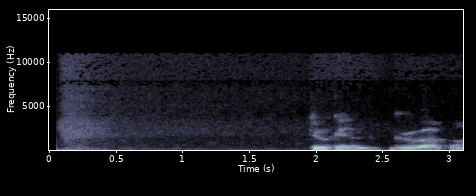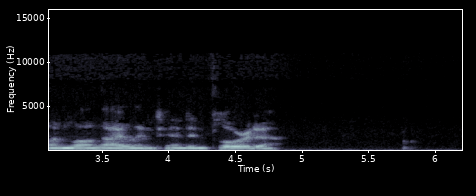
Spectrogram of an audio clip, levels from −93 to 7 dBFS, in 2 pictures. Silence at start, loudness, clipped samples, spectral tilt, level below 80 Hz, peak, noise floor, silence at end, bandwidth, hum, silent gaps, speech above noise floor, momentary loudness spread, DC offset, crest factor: 0.05 s; -26 LUFS; under 0.1%; -8.5 dB/octave; -52 dBFS; -10 dBFS; -67 dBFS; 1.4 s; 11.5 kHz; none; none; 42 dB; 12 LU; under 0.1%; 18 dB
